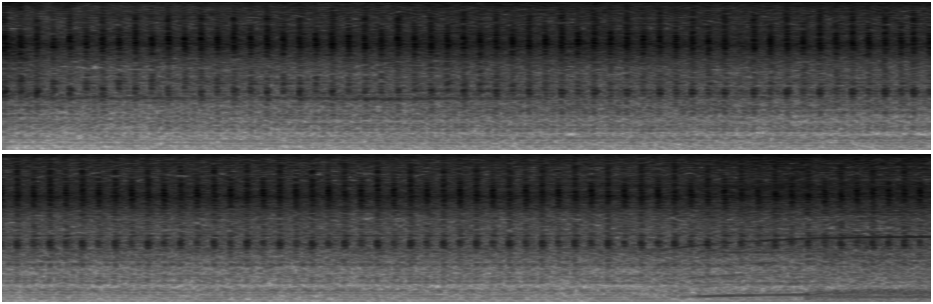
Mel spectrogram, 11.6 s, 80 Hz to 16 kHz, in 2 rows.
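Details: BMW E46 M3 engine running with a sharp, very regular tick about two and a half times a second; unidentified engine noise, source not pinned down.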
